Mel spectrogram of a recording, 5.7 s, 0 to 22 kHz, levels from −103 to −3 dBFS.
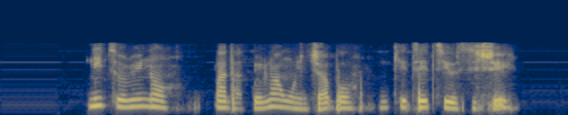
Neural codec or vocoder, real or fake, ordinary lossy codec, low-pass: vocoder, 22.05 kHz, 80 mel bands, HiFi-GAN; fake; MP3, 48 kbps; 5.4 kHz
